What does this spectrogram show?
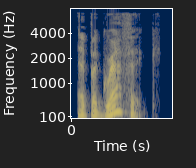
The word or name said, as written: epigraphic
